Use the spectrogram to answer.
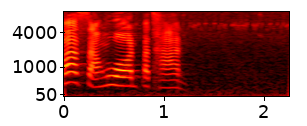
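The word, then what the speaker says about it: สังวรปธาน: มา ดู ตัว แรก ตัว แรก อ่าน ว่า สังวร ประทาน นะ คะ สังวร ประทาน นะ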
